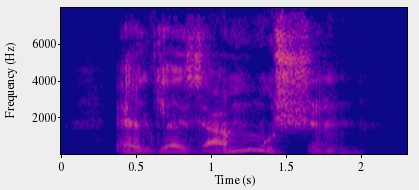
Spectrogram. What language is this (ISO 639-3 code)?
kab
